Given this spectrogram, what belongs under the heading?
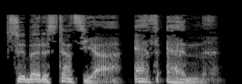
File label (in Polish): jingiel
